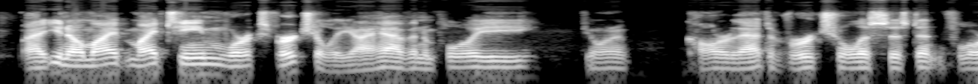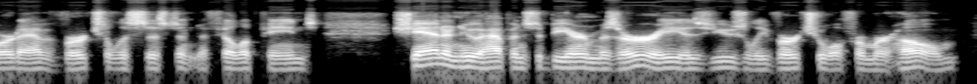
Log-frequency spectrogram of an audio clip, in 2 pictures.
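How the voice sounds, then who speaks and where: Recorded very cleanly against a silent background with a dry, close sound and no echo, a man speaks fairly quickly in a very deep, low voice with a bright, sharp tone and fairly even intonation. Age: 60s. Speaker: investor, former orthodontist. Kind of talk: podcast interview. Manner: halting, with repeated words.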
